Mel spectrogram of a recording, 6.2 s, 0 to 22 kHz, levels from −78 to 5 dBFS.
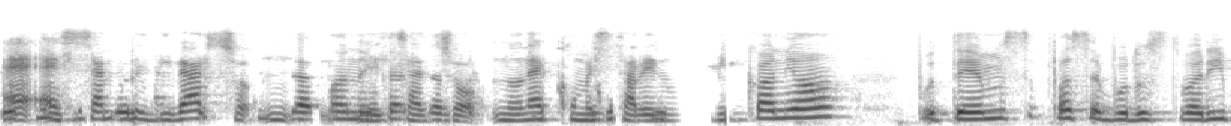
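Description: From 0.0 to 1.68 s, and again from 1.98 to 3.71 s, the speech dips by up to about 40 dB and breaks up. This is likely speech suppressed in double talk, with the canceller ducking both sides. Around 0.78 to 0.85 s, a faint scrap repeats the voice about 206 ms late, roughly 20 dB down. This is likely an echo leak from a loudspeaker.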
